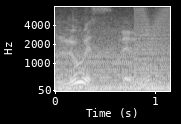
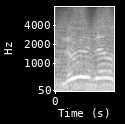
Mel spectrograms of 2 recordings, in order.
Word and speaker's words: Louisville: from Lou Ville Kentucky took me a couple of times to learn how to pronounce that correctly I was calling it Lewisville much to my shrin Louisville Kentucky future home of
